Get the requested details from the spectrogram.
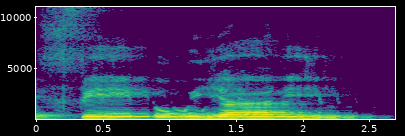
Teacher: فی اس میں یا مدہ ہو رہا ہے، ایک الف کھینچ کے پڑھیں گے۔ آگے غائن جو کہ جزم والا حرف ہے تو اس کو پیچھے تو جو کہ متحرک حرف ہے اس کے ساتھ ملائیں گے تو۔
